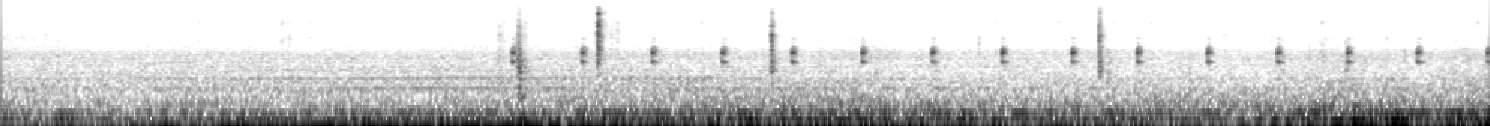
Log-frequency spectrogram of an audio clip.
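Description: A Nissan Serena rolls forward on its own with no throttle, giving a steady low engine-and-road rumble close by, with a few faint light clicks and taps scattered over it.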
